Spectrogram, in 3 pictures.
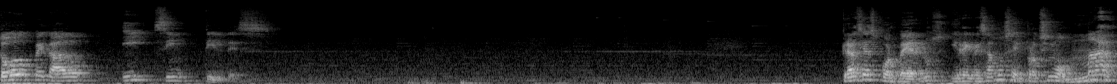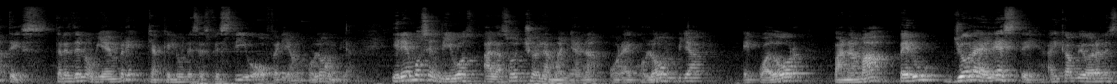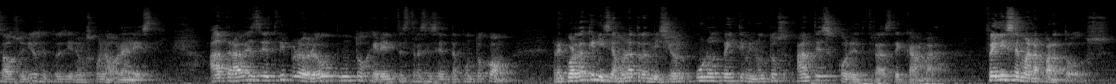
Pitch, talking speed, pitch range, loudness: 140 Hz, 145 wpm, 115-170 Hz, -25 LUFS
